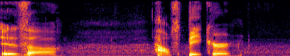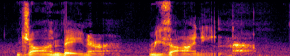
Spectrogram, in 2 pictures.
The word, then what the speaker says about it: Boehner: uh house Speaker John Boehner resigning actually pronounced boner but people they people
